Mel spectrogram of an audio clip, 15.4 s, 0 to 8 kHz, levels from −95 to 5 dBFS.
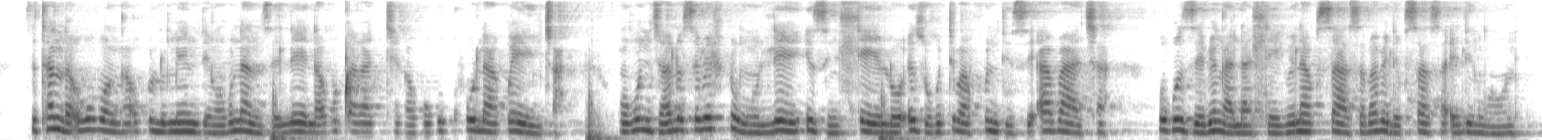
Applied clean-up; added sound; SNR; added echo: none; Knock; 15 dB; reverberation time 0.6 s.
